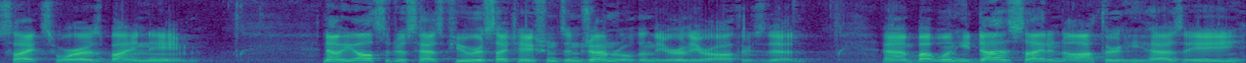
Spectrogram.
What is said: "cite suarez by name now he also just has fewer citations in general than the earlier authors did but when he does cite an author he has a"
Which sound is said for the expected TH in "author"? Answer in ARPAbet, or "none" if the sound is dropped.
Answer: TH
